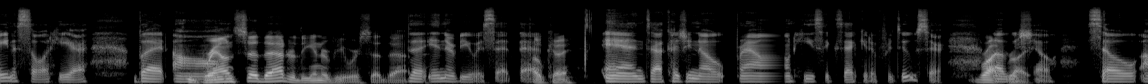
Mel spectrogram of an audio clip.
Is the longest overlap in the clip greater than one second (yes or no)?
no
